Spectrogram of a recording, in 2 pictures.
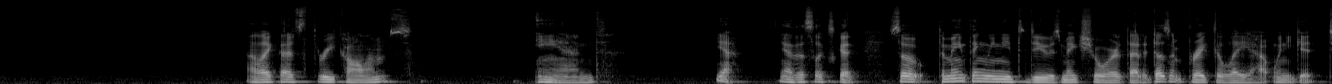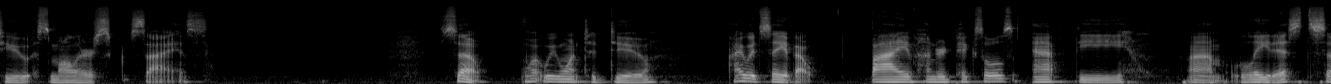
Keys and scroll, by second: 25.4 shift+super+c, 25.7 super+Down.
